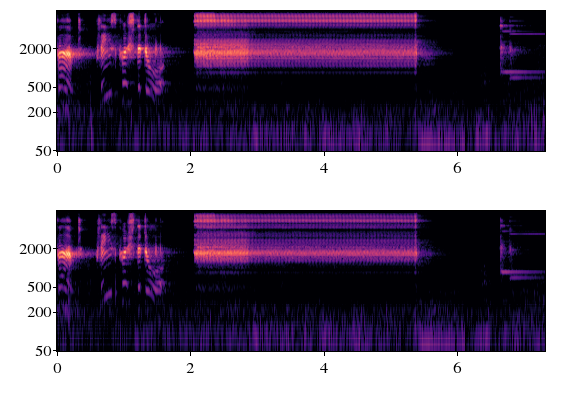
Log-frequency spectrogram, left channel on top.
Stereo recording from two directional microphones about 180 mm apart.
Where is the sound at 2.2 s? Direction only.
20° right (ahead or behind).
